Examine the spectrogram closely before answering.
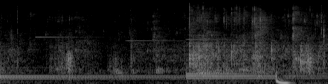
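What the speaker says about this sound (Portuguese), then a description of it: "Olha lá a água vazando, ó." Water leaks and trickles out of an Oster evaporative air cooler as it is being filled, a steady close-up watery wash with a faint electrical hum and a brief low gurgle near the end.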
